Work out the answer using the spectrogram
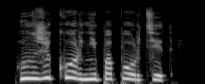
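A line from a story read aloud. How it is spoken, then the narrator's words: Mournful groan. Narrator (Russian): Горестно застонал Наг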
